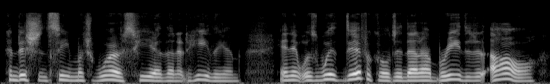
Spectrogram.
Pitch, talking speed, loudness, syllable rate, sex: 185 Hz, 195 wpm, -19 LUFS, 5.7 syllables/s, female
